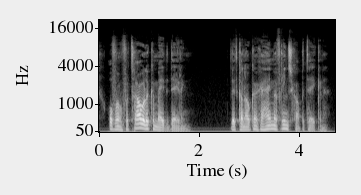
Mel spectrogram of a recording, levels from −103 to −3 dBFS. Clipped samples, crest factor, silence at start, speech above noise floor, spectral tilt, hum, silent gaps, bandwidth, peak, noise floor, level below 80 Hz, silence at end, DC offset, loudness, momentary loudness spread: under 0.1%; 20 dB; 0.2 s; 47 dB; -5.5 dB/octave; none; none; 11.5 kHz; -6 dBFS; -72 dBFS; -48 dBFS; 0.15 s; 0.5%; -25 LUFS; 16 LU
